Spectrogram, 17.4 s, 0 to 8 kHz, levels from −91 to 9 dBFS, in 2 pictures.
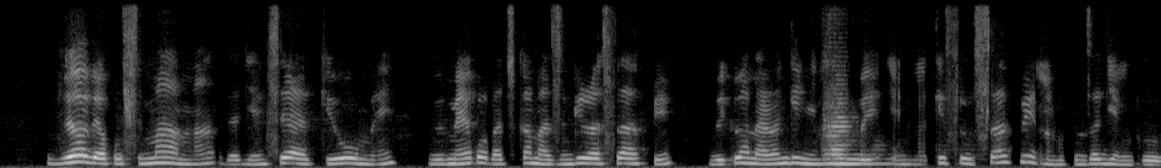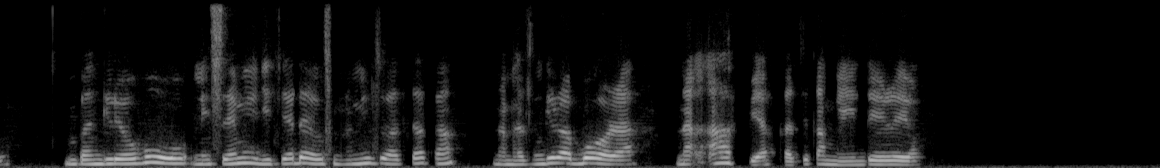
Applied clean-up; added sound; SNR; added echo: neural diffusion model UNIVERSE++.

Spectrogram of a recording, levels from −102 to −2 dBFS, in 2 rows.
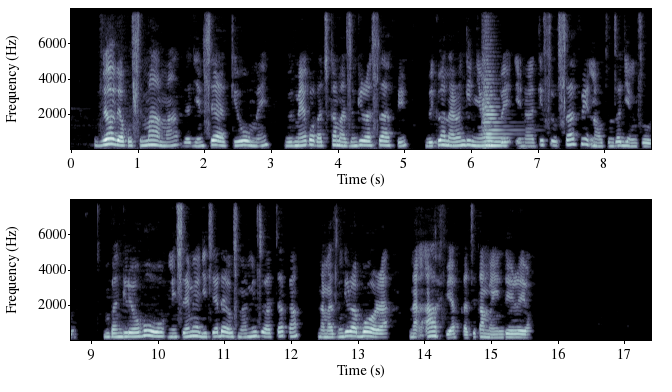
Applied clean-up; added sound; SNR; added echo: classical method Wiener filter.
